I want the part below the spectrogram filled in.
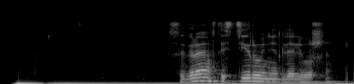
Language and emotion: Russian, neutral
